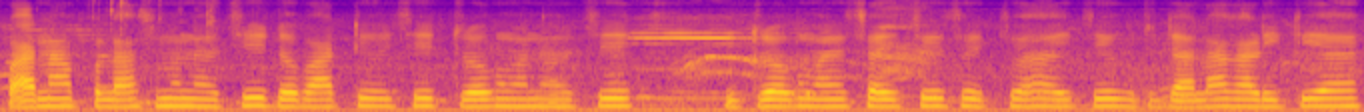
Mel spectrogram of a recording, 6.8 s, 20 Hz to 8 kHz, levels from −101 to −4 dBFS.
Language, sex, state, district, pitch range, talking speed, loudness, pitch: Odia, female, Odisha, Sambalpur, 185-195 Hz, 195 wpm, -20 LUFS, 190 Hz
